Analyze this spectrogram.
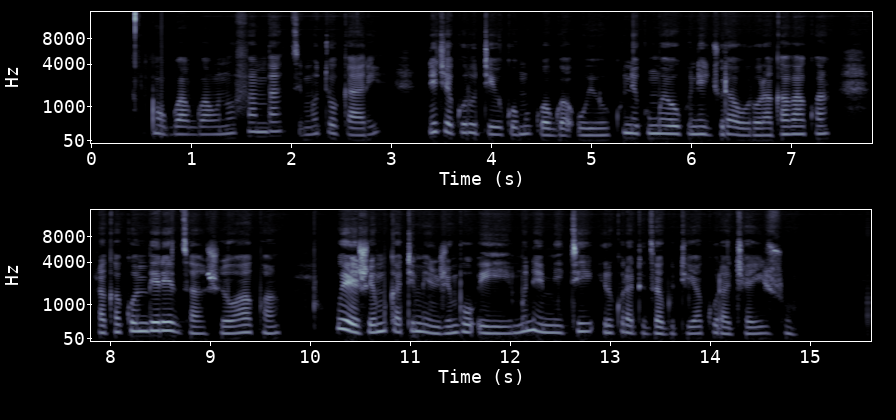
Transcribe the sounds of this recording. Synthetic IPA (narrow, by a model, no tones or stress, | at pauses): muɡʱwaɡʱwauno̞fambad͡ze̞mo̞to̞kaɾi | ne̞t͡ʃe̞kuɾutiikwo̞muɡʱwaɡʱwaʔujukune̞kumwe̞wokune̞d͡ʒuɾaɦuɾo̞ɾakaʋakwarakako̞mbe̞ɾe̞d͡zaʐ̥ewaːkwa | uje̞ʐe̞mukatime̞nʐimbo̞ʔijimune̞mitiːɾikuɾatid͡zakutijakuɾat͡ʃaiːʐo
